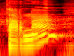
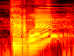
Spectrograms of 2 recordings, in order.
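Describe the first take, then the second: The two takes are said the same way.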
